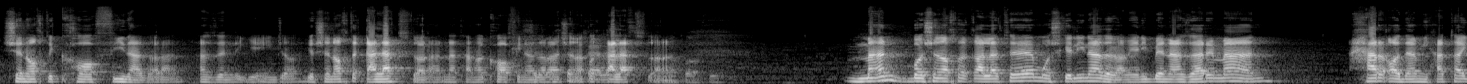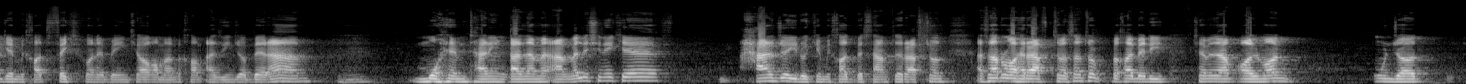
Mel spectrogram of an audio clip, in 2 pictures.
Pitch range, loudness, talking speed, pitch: 115-140 Hz, -15 LUFS, 140 wpm, 125 Hz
